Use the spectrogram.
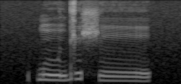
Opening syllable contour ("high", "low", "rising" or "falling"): low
